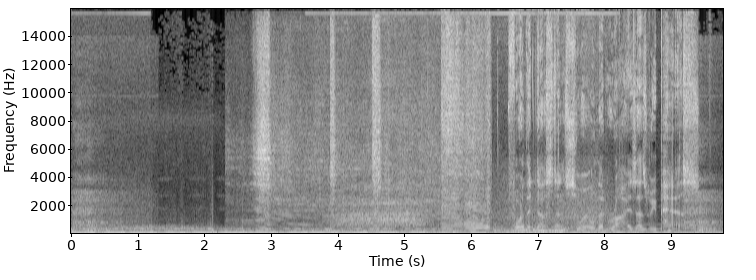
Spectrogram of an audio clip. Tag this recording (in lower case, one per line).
speech
music
motorcycle
vehicle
